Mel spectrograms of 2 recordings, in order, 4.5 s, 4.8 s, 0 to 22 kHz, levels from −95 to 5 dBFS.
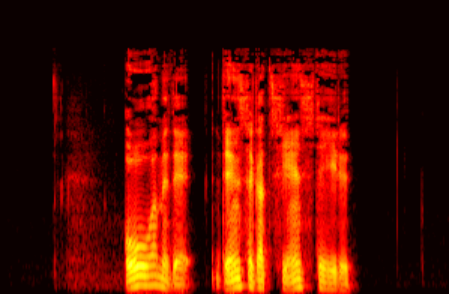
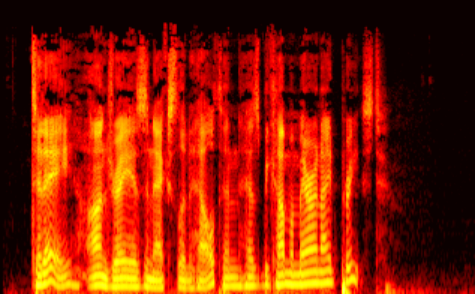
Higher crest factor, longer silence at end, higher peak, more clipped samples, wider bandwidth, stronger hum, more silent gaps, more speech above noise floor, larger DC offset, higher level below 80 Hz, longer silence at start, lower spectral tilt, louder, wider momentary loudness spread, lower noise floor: about the same, 20 dB vs 18 dB; first, 1 s vs 0.85 s; about the same, -4 dBFS vs -2 dBFS; neither; second, 11 kHz vs 15 kHz; neither; neither; first, 56 dB vs 49 dB; neither; second, -56 dBFS vs -34 dBFS; first, 1.25 s vs 0.3 s; about the same, -5 dB/octave vs -4.5 dB/octave; second, -23 LUFS vs -19 LUFS; about the same, 9 LU vs 7 LU; first, -79 dBFS vs -68 dBFS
